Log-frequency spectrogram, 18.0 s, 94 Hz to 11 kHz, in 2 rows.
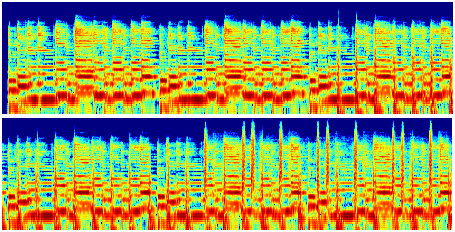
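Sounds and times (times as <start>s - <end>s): overdriven electric guitar riff: 0.0s - 18.0s
bass pulse: 6.7s - 18.0s.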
